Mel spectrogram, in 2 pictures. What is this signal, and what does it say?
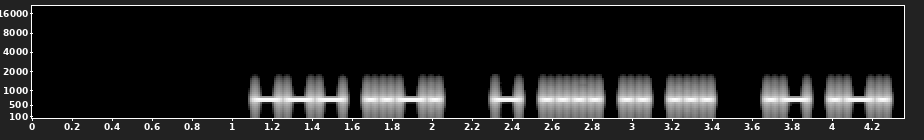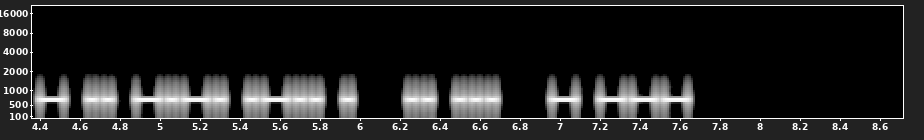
Morse code, heard as a keyed tone, about 28 wpm, 700 Hz. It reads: OF THIS ARTICLE IS TO
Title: Sets of 5 Words Encore2 30wpm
